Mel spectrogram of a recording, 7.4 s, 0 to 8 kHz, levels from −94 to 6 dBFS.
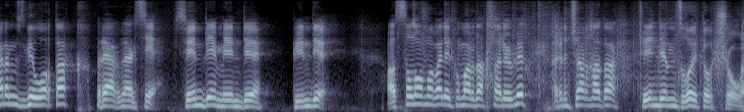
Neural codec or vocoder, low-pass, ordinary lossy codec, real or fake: codec, 16 kHz, 1 kbps, FunCodec, trained on Chinese and English, 50 frames a second; none; none; fake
